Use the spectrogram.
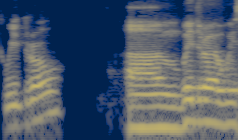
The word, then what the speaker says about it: Widerøe: don't pronounce it correctly how it should be pronounce withraw um withraw we say Norwegian VRA but withraw is perfectly fine okay we'll we'll try you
